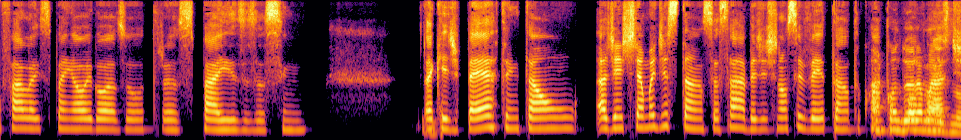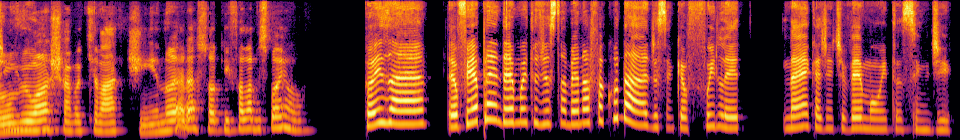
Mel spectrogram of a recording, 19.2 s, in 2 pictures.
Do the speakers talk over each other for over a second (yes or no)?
yes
